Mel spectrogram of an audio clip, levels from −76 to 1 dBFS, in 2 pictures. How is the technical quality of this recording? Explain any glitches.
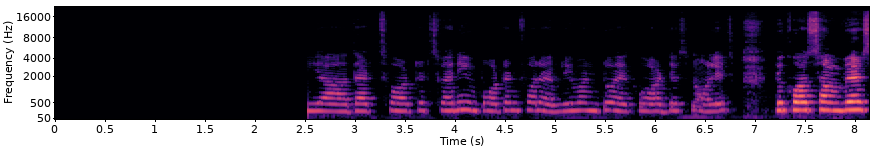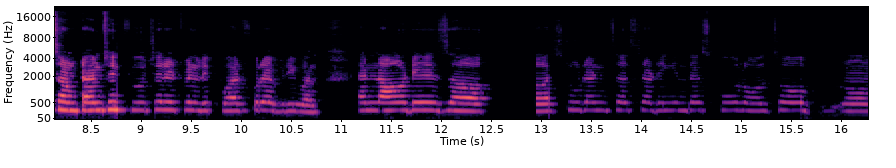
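The recording has two kinds of glitch: speech onsets cut off after pauses, and abrupt level steps.

Clipped start after a pause: at 2.4 s (after a 2.4 s silence) and 12.81 s (after 0.36 s), roughly 0.12 s of the first sound is missing. The output path needs time to wake, so speech bursts out mid-syllable. The waveform jumps from flat to full amplitude with no rising edge.

Sudden gain jump: from 6.87 to 8.75 s the level rises by about 12 dB, and from 13.06 to 15.57 s it drops by about 10 dB. The likely cause is a digital gain change applied without a ramp. Voice and background noise shift together, showing as a rectangular step in the waveform envelope and a uniform brightening or darkening across the spectrogram.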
